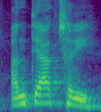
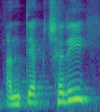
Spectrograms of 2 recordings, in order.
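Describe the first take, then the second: First: अंत्याक्षरी with long tyaa, falling. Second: अंत्याक्षरी with short a, antyakshari, rising; short-a misreading. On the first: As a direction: stretch the middle a: antyaakshari for अंत्याक्षरी. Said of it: "आ की मात्रा आएगी". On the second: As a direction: cut the middle a of अंत्याक्षरी short. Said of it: "यहाँ आ पर आ की मात्रा". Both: Shown as a demonstration.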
